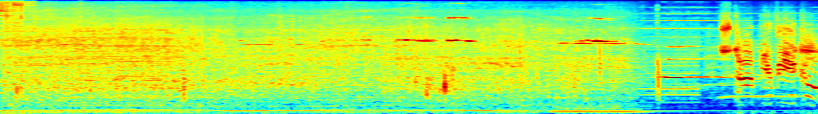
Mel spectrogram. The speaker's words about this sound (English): Stop that truck! Poor visibility, Sarge. He's got a major smoke screen going on.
